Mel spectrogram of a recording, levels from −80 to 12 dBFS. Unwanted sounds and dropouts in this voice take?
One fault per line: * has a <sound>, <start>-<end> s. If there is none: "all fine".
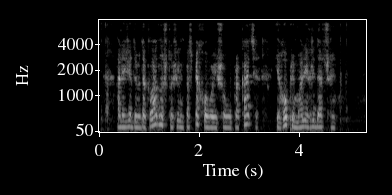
all fine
